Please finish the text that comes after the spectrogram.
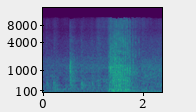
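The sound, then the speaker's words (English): A horse whinnies loudly, a short breathy call followed by a longer, rough, shuddering neigh, with no one speaking. It is Hallelujah, a tall, lean 4-year-old Nez Perce stallion. “He's a really good example of what the Nez Perce horse is.”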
